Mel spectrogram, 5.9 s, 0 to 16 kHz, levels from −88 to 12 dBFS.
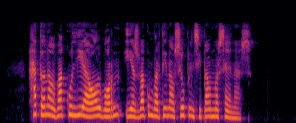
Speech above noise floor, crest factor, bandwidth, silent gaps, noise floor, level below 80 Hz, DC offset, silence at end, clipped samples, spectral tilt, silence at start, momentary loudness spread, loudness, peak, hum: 62 dB; 16 dB; 8 kHz; none; -80 dBFS; -62 dBFS; under 0.1%; 0.95 s; under 0.1%; -5.5 dB/octave; 0.6 s; 8 LU; -18 LUFS; -2 dBFS; none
